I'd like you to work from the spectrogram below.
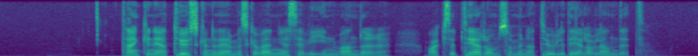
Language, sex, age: Swedish, male, 31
